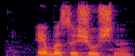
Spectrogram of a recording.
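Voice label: "эбӧсысь усьны", Komi, female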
